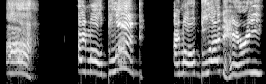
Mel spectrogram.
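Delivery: put-on very high little-boy wail; high, frightened squeal; panicked child. A narrator's reading. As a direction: cry out in rising alarm, voice way up. Bleeding boy panics at blood.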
